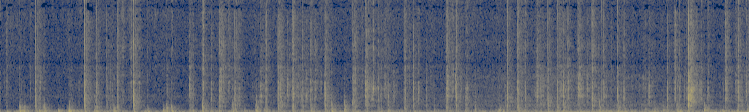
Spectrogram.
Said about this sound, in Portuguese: eu amo digitar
